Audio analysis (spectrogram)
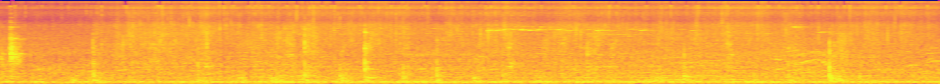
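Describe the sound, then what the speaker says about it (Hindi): Whole spices roast in a pan with softened onion and ginger-garlic paste, giving a steady close sizzle and crackle with stirring scrapes throughout, and a few brief louder clicks from a utensil. "साथ ही रोस्ट कर लेते हैं ज़रा साबुत मसाले।"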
